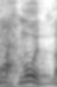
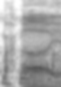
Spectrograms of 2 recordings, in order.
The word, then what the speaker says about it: Mahmoud: Because usually people don't know how to say my name. No, Mahmoud. Like Mahmoud.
